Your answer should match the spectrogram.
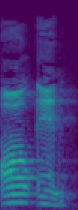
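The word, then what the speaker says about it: Ollin: whole chapter is called it's called all in okay but it's spelled o llin all in and the reason why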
